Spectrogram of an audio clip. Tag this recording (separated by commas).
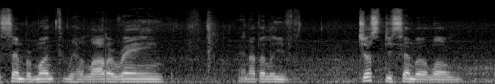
Speech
